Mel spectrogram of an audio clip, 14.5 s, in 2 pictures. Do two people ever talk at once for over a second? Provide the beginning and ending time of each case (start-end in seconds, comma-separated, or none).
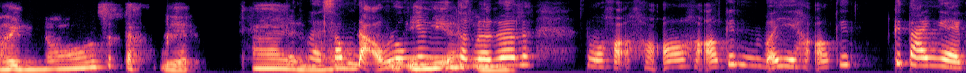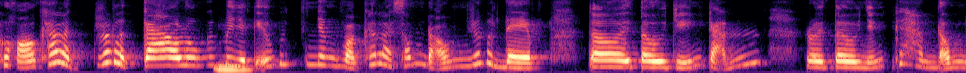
2.1-3.6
